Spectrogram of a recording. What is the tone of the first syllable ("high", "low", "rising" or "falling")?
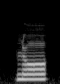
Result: high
